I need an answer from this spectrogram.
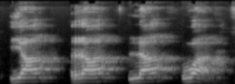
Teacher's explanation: अंतस्थ व्यंजन यानी कि य, र, ल, व भी अल्पप्राण है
